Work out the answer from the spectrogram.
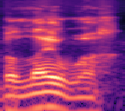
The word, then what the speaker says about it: baklava: Willie, we pronounce it balewa. And but when we go in the restaurant, it's still spelled out baklava.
